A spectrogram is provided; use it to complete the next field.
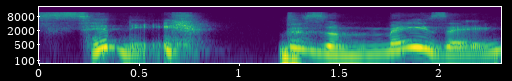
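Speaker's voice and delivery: acted, amazed, awestruck, jaw-dropped exclamation. Retelling first watching a movie scene: imitating own amazed reaction. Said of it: "I think my jaw dropped when I watched it".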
